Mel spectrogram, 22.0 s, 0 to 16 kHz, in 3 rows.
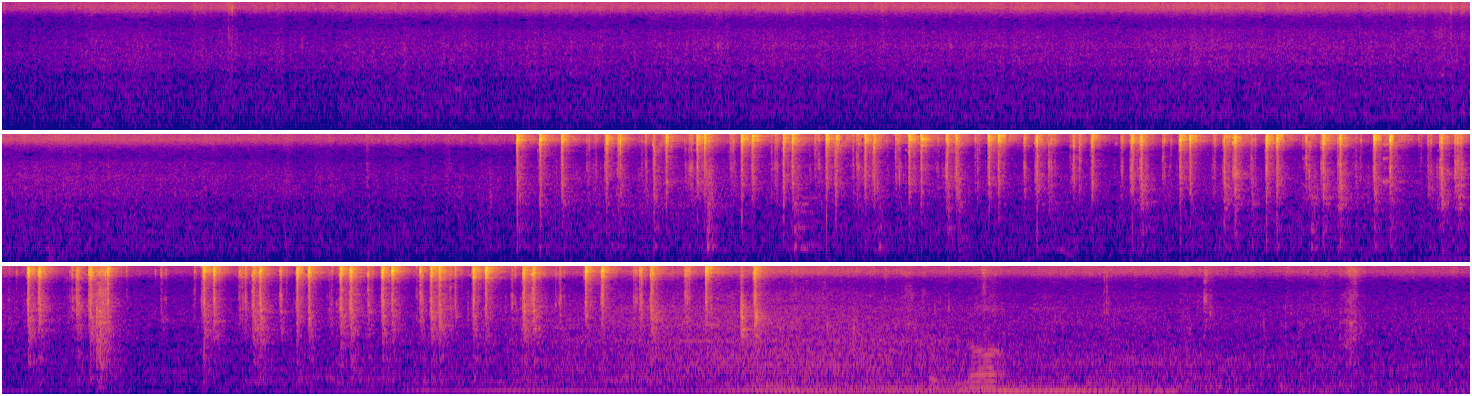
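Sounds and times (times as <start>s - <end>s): ratchet strap clicking: 9.9s - 18.7s.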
